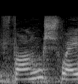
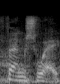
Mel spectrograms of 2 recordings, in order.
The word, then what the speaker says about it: feng shui: She is a feng shui expert. Not feng shui, feng shui. Yeah. Sorry. I mispronounced that earlier.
